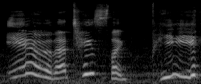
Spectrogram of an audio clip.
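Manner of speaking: put-on high, slow little-kid "ew"; childish disgust. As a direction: whine it like a six-year-old. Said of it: "and I said".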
